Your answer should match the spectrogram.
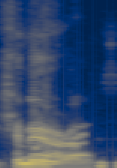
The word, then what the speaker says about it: Chimera: But yeah, it would be a ch sound. Like But like chronos, you know? yeah, so in English it would be Chimera.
